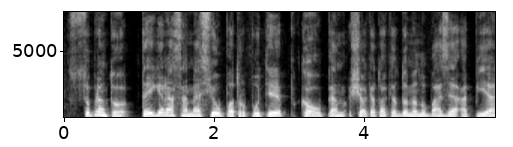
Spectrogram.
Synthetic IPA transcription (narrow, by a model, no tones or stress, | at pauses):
sʊpɾɐnt̪ʊ̰t̪ɐɪɡʲɛɾɑːsɑːmʲɛsjɛʊpɐt̪ɾʊpuːt̪ʲɪkɐʊpʲɛmʃʲoːkʲɛt̪oːkʲɛd̪uɔmʲɛnuːbɑːzʲɛʔɐpʲiɛ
